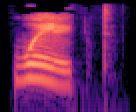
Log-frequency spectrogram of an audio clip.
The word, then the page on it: waked: British English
